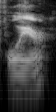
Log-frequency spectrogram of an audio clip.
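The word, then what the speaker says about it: Fouéré: F as in Frank, O-U-E-R-E. And it's got the accent marks over the E's. Then that's, well, Foyer.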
